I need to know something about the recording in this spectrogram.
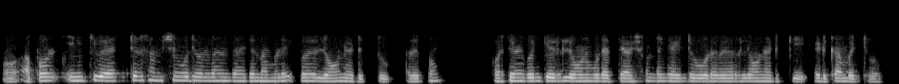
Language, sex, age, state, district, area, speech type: Malayalam, male, 18-30, Kerala, Idukki, rural, conversation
